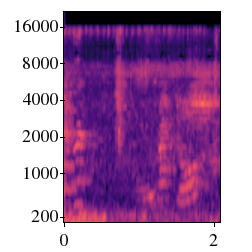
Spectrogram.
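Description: Short high-pitched vocal calls: one ending about half a second in and another wavering one a little over a second in.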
